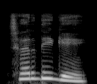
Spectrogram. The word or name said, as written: ಛರ್ದಿಗೆಯ್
